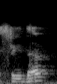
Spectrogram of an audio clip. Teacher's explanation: it's a little bit hard for Americans because the accent is on the first syllable. It's more like Sridhar.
